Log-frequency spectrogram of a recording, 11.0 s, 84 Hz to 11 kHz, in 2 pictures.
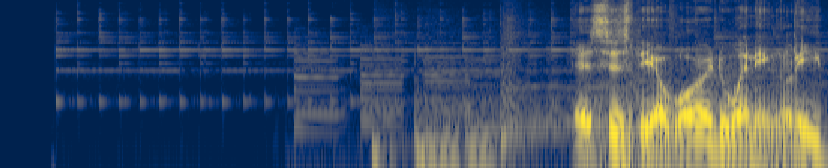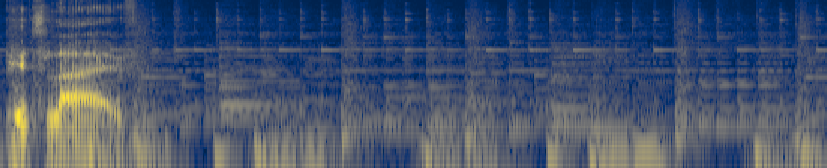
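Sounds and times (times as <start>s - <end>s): bell-like metallic percussion strikes: 0.4s - 11.0s.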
